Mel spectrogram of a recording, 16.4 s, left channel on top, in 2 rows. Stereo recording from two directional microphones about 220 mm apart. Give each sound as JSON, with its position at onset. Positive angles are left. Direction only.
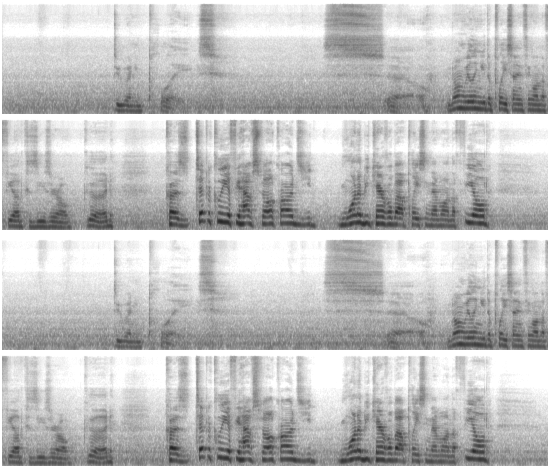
{"t": 1.7, "sound": "speech", "side_deg": 20}
{"t": 5.0, "sound": "rub", "side_deg": 20}
{"t": 6.7, "sound": "speech", "side_deg": 20}
{"t": 12.0, "sound": "speech", "side_deg": 15}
